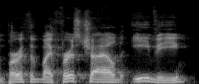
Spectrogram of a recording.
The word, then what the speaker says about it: Evie: of my first child, Eevee, pronounced Eevee like the Pokemon, but spelled Evie, who is now 2 months old as of writing this message.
